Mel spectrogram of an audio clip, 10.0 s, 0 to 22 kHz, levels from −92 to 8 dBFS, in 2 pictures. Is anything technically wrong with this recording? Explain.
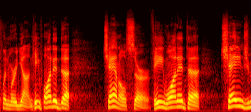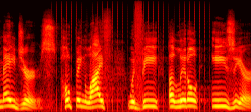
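Yes. The speech carries Wi-Fi interference from 5.94 s to 9.21 s. A nearby Wi-Fi radio is coupling into the audio circuit. The circuit rectifies the radio bursts and turns them into audible clicks. The radio's beacon repeats every 102.4 ms. That gives a steady tick close to ten times per second, running under the speech. The ticking sits about 30 dB below the speech, faint but clearly regular. It stops at 9.21 s.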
